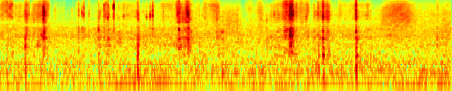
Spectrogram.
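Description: A cardboard fireworks battery box being handled and set down on wet asphalt: about ten irregular, sharp clicks and taps over a steady low outdoor rumble.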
